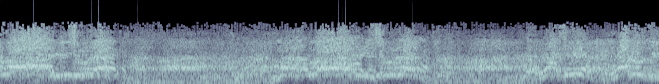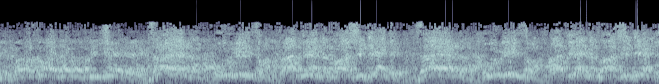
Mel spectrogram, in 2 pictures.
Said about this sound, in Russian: Лозунги, которые с самого начала на Манежной площади выкрикивали собравшиеся, уже не имели прямого отношения к гибели Свиридова и носили националистический, в частности, антикавказский характер.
